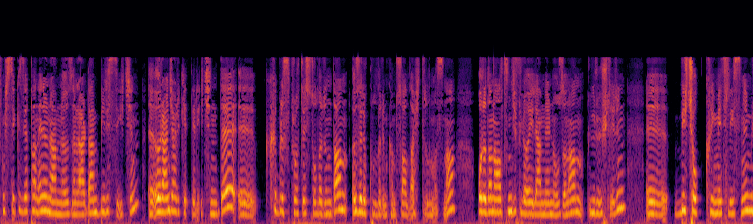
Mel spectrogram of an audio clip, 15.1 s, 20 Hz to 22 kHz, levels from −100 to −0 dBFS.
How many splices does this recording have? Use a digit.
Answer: 1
